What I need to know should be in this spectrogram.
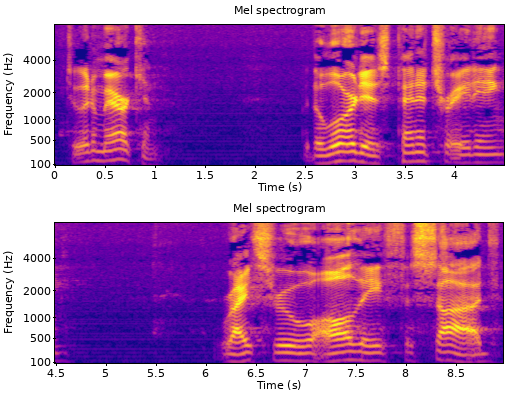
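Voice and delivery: ordinary talk, nothing marked

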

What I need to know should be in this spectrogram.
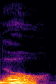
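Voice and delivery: low, hushed growling no; a sinister devil muttering refusal. Acted. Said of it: "And the devil is saying".

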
